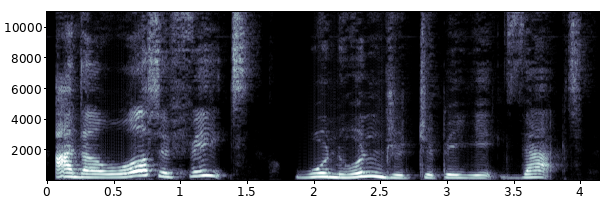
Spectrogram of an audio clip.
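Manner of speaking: loud proud bug brag; boastful centipede. Acted. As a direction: show off every single leg.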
